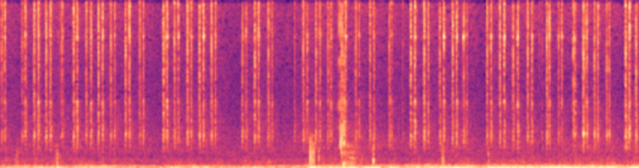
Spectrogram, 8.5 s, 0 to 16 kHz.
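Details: Xiaomi Redmi Note 4 phone: faint, irregular dry ticking at roughly three per second over a quiet low hum, a clicking from inside the phone with no known cause.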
